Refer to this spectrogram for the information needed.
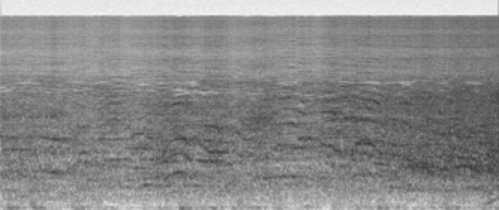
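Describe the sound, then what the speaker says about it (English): A crowd at a wrestling bout reacts with a swelling roar and chatter that builds toward the end, and a commentator talks over the noise. "You can hear what the crowd think of it."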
